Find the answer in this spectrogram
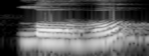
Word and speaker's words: Louisville: My father was a Rotarian in Louisville, Kentucky, Louisville, properly pronounced, which is where I'm from, in Shively, and he was the first African-American member of that Rotary Club.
